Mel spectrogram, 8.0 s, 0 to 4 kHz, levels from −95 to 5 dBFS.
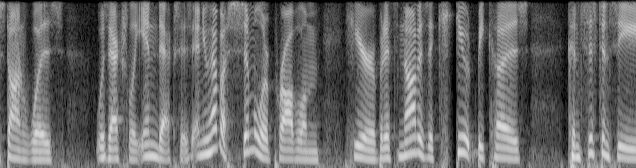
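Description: Call audio freeze at 5.59–5.72 s, after "but it's not as": sound drags into a fading buzz, then speech resumes, likely because delayed packets emptied the jitter buffer.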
